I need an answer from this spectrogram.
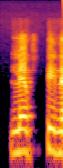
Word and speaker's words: lieutenant: produce i mean spell the word lieutenant left in in general is there any f is there any ff is there any ph is there any gigah but the pronunciation is leptin and see first sound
